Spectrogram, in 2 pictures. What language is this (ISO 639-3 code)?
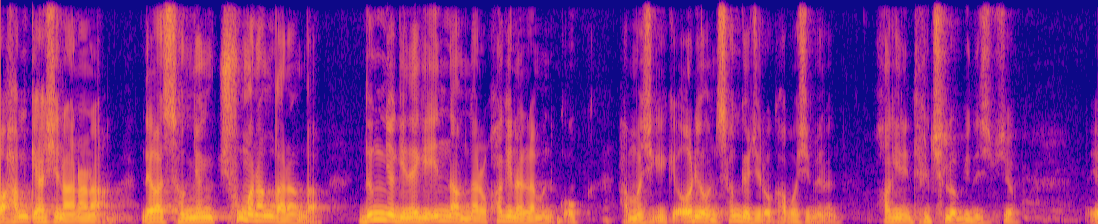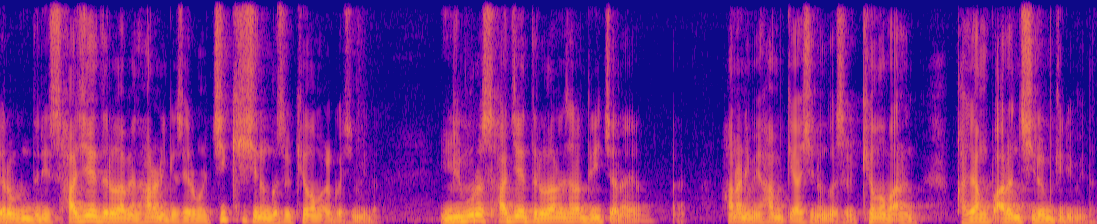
kor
